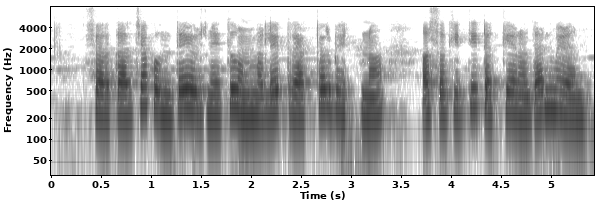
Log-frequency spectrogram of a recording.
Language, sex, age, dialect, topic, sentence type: Marathi, female, 31-35, Varhadi, agriculture, question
